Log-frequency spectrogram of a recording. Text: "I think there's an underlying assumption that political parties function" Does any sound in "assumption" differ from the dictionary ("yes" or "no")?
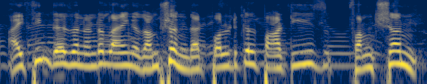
no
